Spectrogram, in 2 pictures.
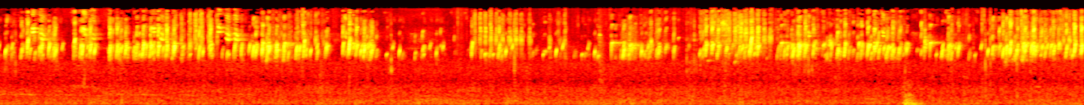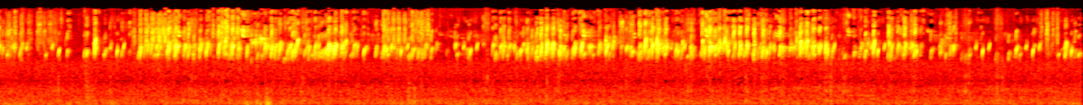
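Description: European goldfinches chattering: a fast, nearly unbroken twitter of high calls from several birds at once, growing and easing in loudness every few seconds. This is the goldfinch 'batbata' chatter that keepers play to set caged goldfinches singing.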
